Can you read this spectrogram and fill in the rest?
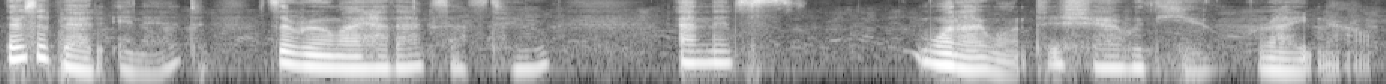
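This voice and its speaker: A woman voicing a confident, seductive woman in an intimate ASMR roleplay, slow, teasing and softly commanding, hushed and breathy at times. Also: extremely low pitch, expressive, voice pushed down, heavily acted.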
